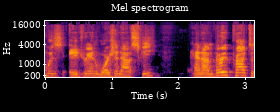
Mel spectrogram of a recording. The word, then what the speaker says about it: Wojnarowski: And it used to drive me nuts that they always kind of pronounced your name the way it was spelled as opposed to.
